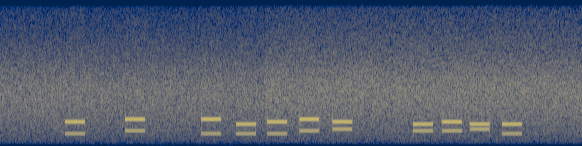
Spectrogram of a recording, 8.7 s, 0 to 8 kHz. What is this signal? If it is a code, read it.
DTMF, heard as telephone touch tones, dialled by hand, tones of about 300 ms, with phone line noise. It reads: 2 9 31290 78*1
